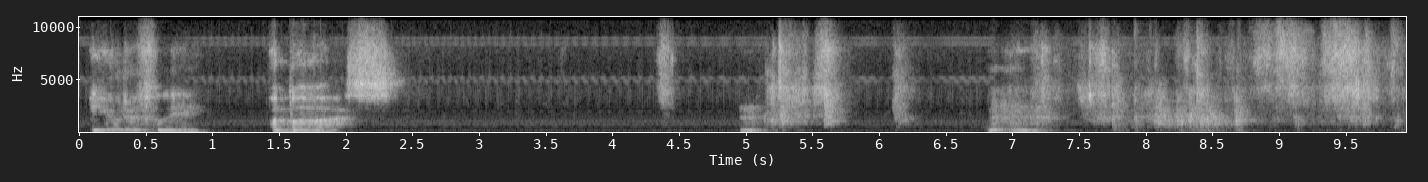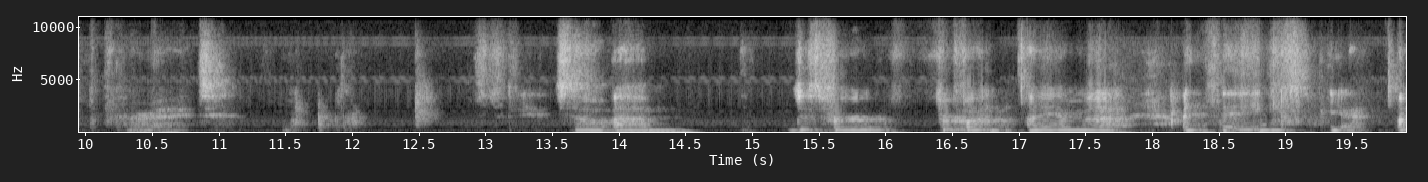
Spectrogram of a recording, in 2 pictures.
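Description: A man speaks expressively over an online call, reading aloud.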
